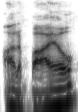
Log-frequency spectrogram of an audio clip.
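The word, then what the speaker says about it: Adebayo: The the the notion of Bam Adabio.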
